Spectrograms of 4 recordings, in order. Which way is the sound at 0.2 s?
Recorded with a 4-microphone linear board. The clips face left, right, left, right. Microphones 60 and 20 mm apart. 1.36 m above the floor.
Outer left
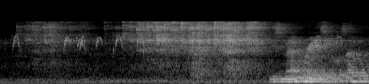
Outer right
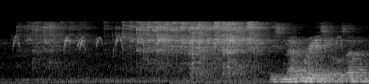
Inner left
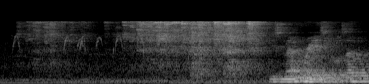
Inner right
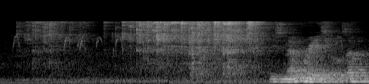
45° right (ahead or behind).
